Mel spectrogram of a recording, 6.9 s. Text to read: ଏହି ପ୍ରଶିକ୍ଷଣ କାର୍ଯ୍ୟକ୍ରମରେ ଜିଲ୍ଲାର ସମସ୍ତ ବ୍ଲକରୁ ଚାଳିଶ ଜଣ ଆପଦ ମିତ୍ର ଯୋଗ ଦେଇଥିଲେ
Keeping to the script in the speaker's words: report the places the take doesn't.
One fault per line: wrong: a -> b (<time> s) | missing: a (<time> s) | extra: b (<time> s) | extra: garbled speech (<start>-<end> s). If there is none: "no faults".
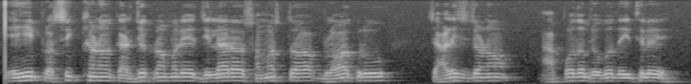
missing: ମିତ୍ର (5.9 s)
